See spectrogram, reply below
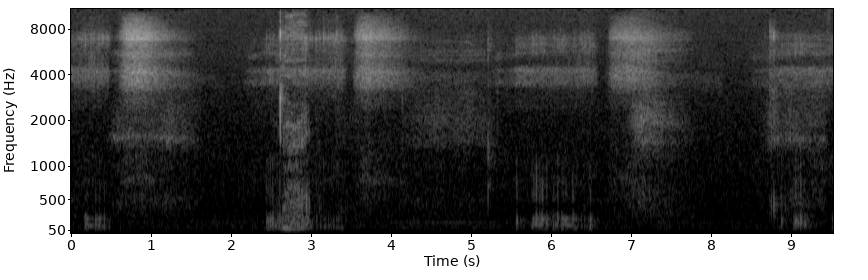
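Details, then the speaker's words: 10-year-old bulldog snoring loudly while asleep: rough snoring with snorting inward and whistling outward breaths, about three breath cycles in ten seconds; owner says he sometimes wakes himself snoring. "You've been really sawing some logs."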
